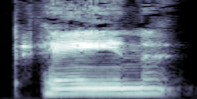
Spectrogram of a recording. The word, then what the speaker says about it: Payne: except for a travel abroad program sponsored by Payne University. Yes, P-A-Y-N-E, but pronounced P-A-I-N, for which Fitger, exactly the wrong faculty member, is chosen, meaning coerced into, as teacher and chaperone.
